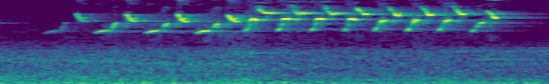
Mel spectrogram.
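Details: Short burst of high, rapidly repeated chirping notes, each a quick downward flick, delivered by a five-month-old hybrid goldfinch kept in Casablanca.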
